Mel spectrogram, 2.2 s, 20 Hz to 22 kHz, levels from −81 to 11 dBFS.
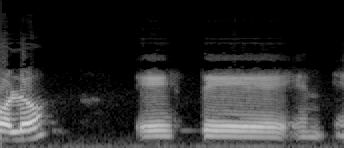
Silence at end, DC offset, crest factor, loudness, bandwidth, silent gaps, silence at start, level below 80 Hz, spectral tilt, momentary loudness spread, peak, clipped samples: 0 s; under 0.1%; 16 dB; -15 LUFS; 8 kHz; none; 0 s; -48 dBFS; -4 dB/octave; 10 LU; 0 dBFS; under 0.1%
